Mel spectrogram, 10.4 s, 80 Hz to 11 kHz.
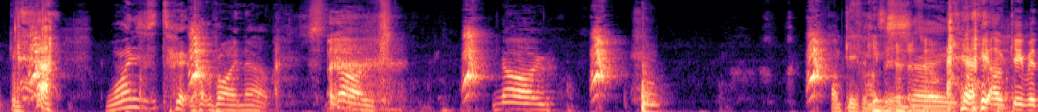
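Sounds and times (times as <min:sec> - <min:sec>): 
speech: 0:00.1 - 0:05.6, 0:08.3 - 0:10.3
dog barking with short sharp barks: 0:01.9 - 0:02.2, 0:04.6 - 0:05.0, 0:05.9 - 0:06.3, 0:08.0 - 0:08.4
dog yowling: 0:04.6 - 0:05.0, 0:05.9 - 0:06.3
laughter: 0:08.7 - 0:10.3.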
